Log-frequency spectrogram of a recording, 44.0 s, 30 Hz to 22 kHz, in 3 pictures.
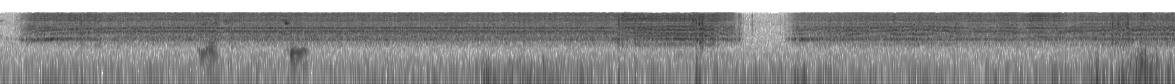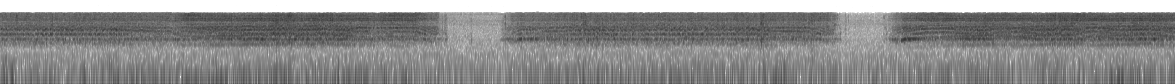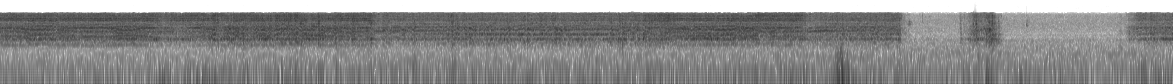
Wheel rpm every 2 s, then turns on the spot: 100, 160, 160, 160, 110, 130, 160, 160, 160, 160, 70, 160, 110, 130, 160, 160, 160, 160, 160, 160, 80, 20.
none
